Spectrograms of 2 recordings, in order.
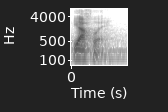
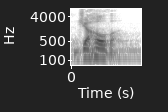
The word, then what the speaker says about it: Yahweh: And so, but it's just four letters for this name that God gives, YHWH, which we understand we pronounce now as Yahweh. If you read the King James or you read all the translations, it's how they used to translate as Jehovah.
